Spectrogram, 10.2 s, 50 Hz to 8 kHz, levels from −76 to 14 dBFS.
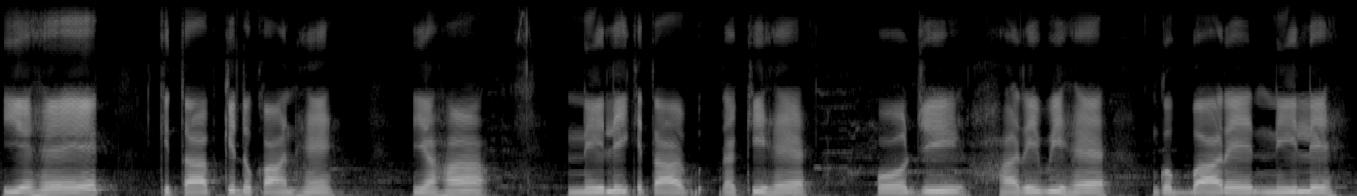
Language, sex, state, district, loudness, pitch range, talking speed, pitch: Hindi, male, Uttar Pradesh, Jyotiba Phule Nagar, -21 LUFS, 135-150 Hz, 110 wpm, 140 Hz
